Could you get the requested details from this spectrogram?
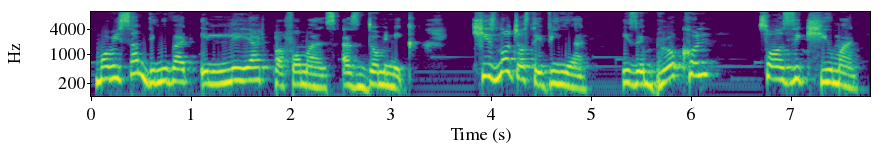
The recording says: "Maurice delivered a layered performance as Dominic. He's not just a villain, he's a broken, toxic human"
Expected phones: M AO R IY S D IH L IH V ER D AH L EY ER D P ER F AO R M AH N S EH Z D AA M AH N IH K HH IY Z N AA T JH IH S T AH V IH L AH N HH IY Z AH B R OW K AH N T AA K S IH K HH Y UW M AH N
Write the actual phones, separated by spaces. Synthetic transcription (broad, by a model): M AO R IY S D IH L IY V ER D AH L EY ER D P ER F AO M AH N S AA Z D AA M AH N IH K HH IY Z N AA T JH IH S T AH V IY AH N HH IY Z AH B R OW K AH N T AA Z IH K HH Y UW M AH N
